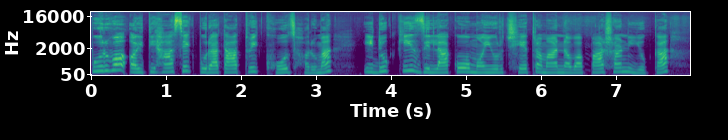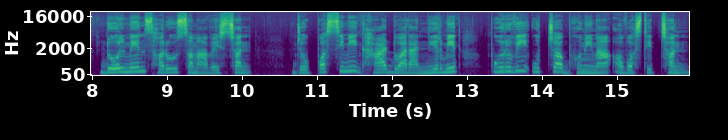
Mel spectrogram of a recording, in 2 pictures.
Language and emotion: Nepali, neutral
